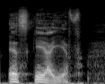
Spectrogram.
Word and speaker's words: SCIF: तो sensitive कंपार्टमेंटेड information facility, SCIF, इसको हम प्रोनाउंस करते हैं SKIF।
